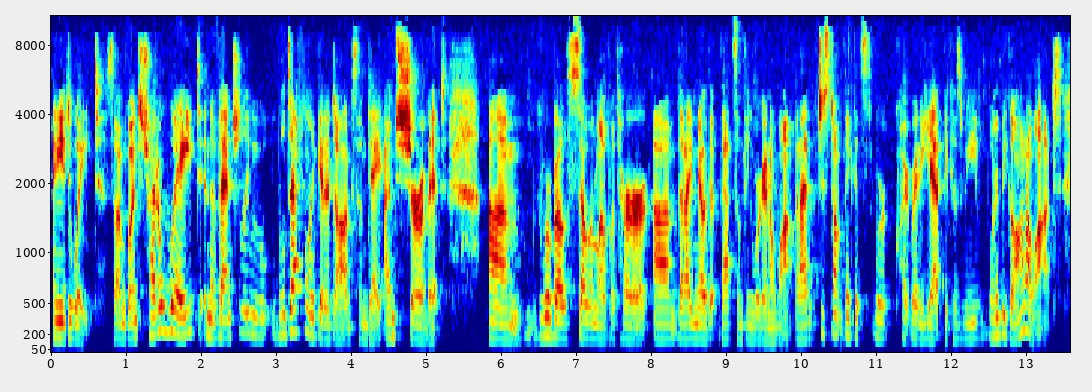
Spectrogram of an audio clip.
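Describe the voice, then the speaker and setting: A very fast pace with hardly any pauses and ordinary pitch variation. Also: woman, very deep, low pitch for a woman. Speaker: vlogger. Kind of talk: casual vlog chat. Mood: cheerful, excited. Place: home room. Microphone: phone near.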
